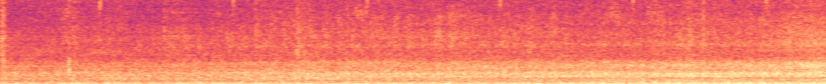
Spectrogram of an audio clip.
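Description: Steady road noise heard from inside a moving vehicle's cabin: engine and tyre hum with wind, rising slightly near the end.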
